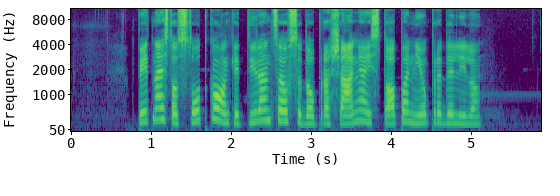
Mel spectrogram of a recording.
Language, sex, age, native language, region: Slovenian, female, 18-29, Slovenian, Central Slovenia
